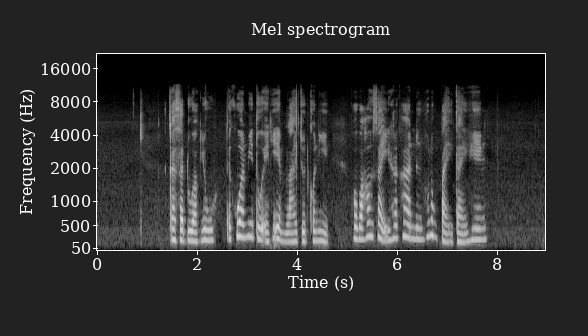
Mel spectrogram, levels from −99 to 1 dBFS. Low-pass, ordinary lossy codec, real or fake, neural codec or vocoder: none; none; fake; vocoder, 24 kHz, 100 mel bands, Vocos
